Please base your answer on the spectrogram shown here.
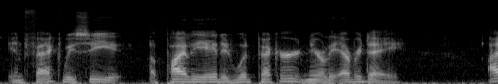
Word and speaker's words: Pileated: one of my errors the correct pronunciation is Pileated not pated as I have always said before it is so named for the pileum the top of the bird's head I suppose it is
